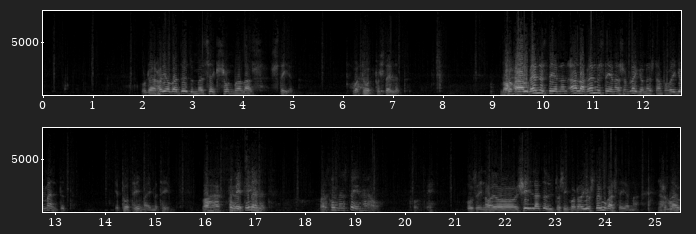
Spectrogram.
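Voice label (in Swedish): Holm Halland, dialekter; Folkminnen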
